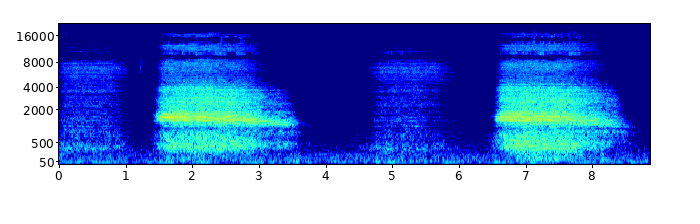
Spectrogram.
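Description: Slow, close breathing during a Pilates abdominal exercise, with two strong audible exhales through the mouth separated by softer breaths, each forceful breath lasting about two seconds.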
